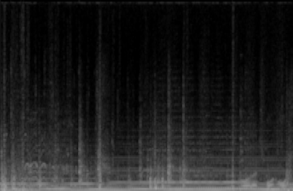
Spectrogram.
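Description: A horse neighs and whinnies repeatedly while its hooves clop on a hard surface, close and loud over a dense background of music or ambience.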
